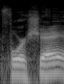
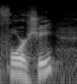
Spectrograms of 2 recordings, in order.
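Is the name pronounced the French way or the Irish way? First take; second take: French; Irish. First: The name is pronounced the French way. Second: The name is pronounced the Irish way. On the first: The speaker calls it wrong. "Do not pronounce it Forshee" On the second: The speaker calls it right. "That is Irish, not French"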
